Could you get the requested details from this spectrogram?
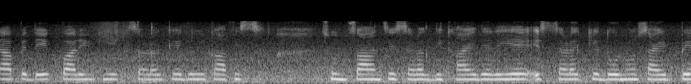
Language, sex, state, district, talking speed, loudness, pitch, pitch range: Hindi, female, Uttar Pradesh, Muzaffarnagar, 215 wpm, -14 LUFS, 235 Hz, 230-240 Hz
